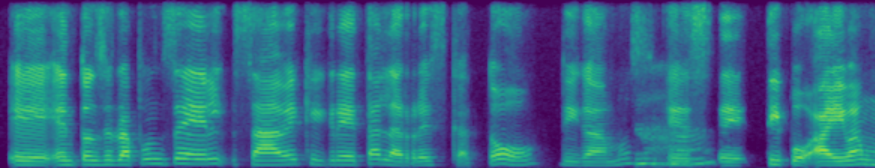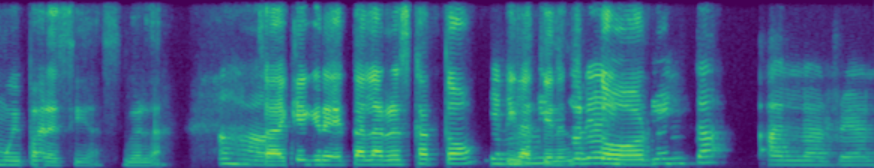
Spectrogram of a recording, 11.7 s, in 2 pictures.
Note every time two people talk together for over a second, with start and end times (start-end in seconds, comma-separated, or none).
9.1-10.3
